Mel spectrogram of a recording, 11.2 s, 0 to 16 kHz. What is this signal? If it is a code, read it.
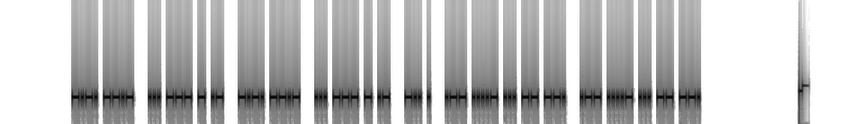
Morse code, heard as a keyed tone, about 40 wpm, 700 Hz. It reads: CQ SOTA CQ SOTA DE W4SMG W4SMG
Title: SOTA QSO Practice 40wpm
